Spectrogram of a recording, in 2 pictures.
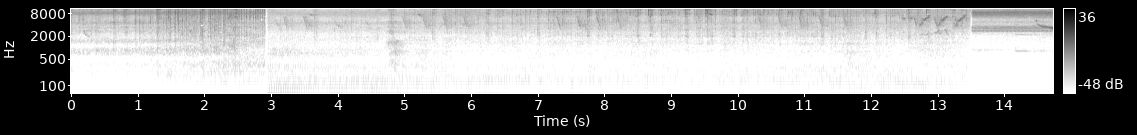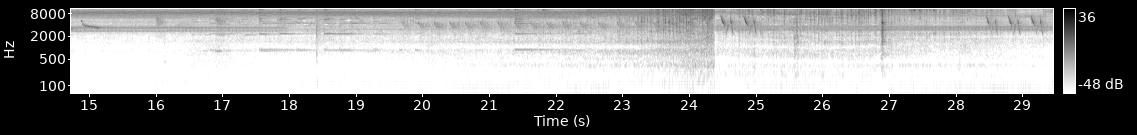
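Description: Outdoor ambience pieced together from several takes that change abruptly, with short high chirps and a steady high buzz in the middle stretch and a quick rhythmic ticking near the end.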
